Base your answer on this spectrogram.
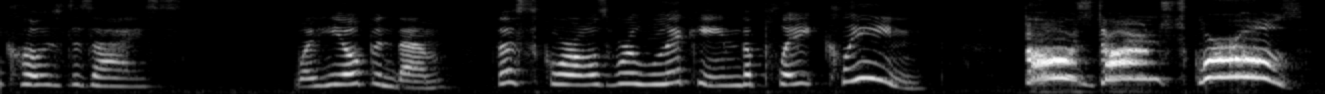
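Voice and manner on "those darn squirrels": much higher, louder, slow furious yell; angry shout. Acted. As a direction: bellow it like a grump who lost his pie. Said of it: "shouted Fookwire".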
